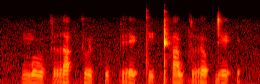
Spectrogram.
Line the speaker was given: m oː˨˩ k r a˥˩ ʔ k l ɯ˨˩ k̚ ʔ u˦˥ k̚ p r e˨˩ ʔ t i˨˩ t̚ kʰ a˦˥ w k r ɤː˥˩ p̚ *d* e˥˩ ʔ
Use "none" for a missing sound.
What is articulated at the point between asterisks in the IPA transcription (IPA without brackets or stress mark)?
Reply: d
